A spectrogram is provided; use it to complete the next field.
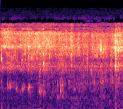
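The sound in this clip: Water pours steadily into a glass to top up a drink, a continuous, moderately loud splashing gush with no pause.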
